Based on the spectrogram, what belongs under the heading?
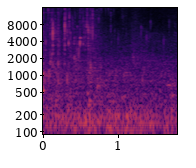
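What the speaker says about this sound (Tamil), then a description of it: "புளி தண்ணி கரைச்சி எடுத்து சேர்த்துக்கோங்க" Tamarind water poured into a pan of simmering brinjal curry, a steady close liquid splash and trickle with light dripping throughout, no voices.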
